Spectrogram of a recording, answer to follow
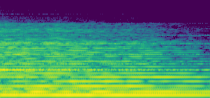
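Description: Blues-rock recording: a single distorted electric guitar chord, struck just before and held ringing with a steady bass beneath, slowly fading near the end.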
